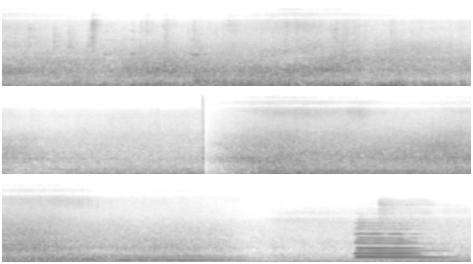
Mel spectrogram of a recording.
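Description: A freight train rumbles along the tracks.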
